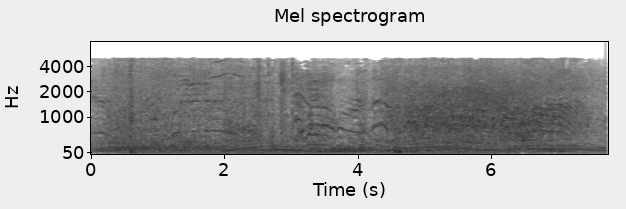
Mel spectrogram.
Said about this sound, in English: The hunter gets back in the pickup, which reverses and drives off.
